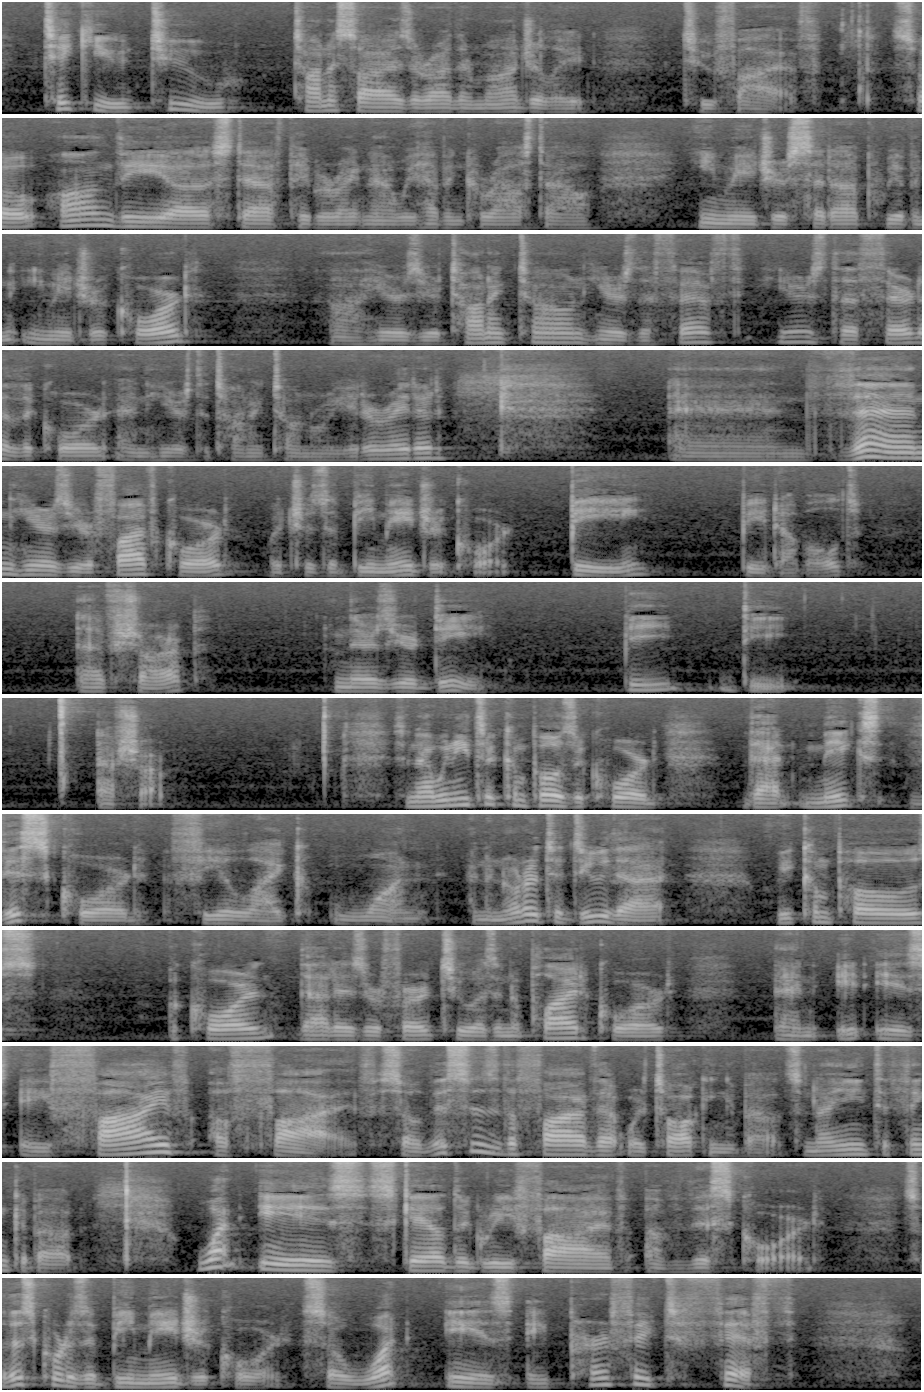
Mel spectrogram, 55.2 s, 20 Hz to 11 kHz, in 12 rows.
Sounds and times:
Speech: 0.2s - 16.1s, 17.1s - 22.8s, 23.4s - 25.5s, 26.1s - 27.1s, 27.9s - 28.5s, 29.6s - 37.0s, 37.6s - 46.4s, 47.0s - 54.6s.

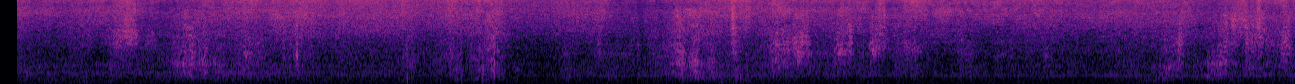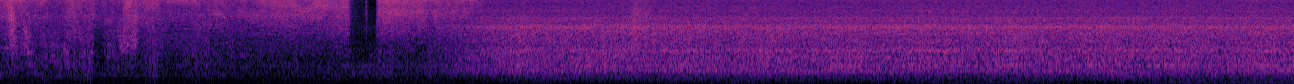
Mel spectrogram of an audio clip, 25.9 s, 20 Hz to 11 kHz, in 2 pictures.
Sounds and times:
Spray: 0.2s - 17.8s.

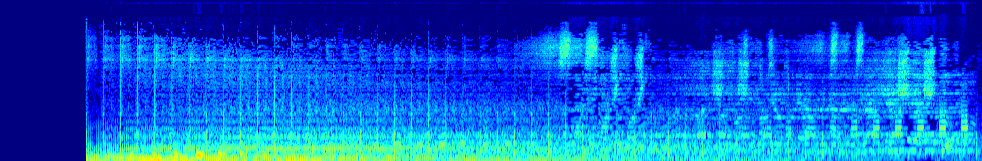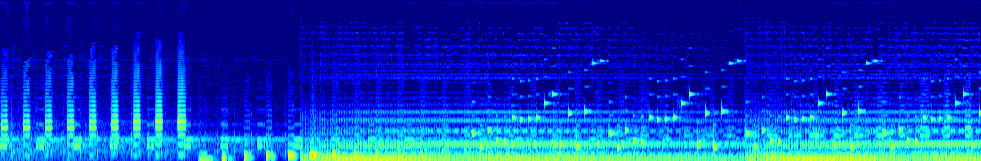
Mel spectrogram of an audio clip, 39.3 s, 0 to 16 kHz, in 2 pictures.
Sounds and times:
Scary music: 1.7s - 39.2s.

